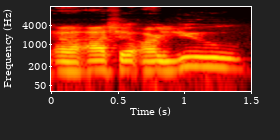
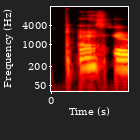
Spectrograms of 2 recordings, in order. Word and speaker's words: Asha: I would like to know, what made you decide, Asha, right? That's how you pronounce mm-hmm. it? Asha.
